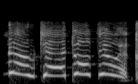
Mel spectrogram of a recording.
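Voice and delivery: put-on very high, squealed kid's plea; high-pitched imitation of a panicked child; mock pleading child. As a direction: beg Dad in a hammed-up falsetto. Voices child pleading with dad.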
